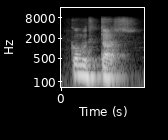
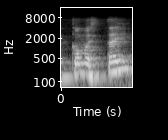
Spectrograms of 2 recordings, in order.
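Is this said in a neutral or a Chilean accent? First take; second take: neutral; Chilean. First: It is said in a neutral Spanish accent. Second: It is said in Chilean style, rising at the end.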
